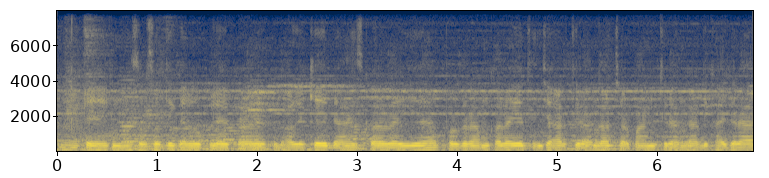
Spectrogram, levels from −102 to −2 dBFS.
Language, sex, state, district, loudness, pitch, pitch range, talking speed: Hindi, male, Maharashtra, Washim, -15 LUFS, 110 Hz, 105-110 Hz, 230 wpm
